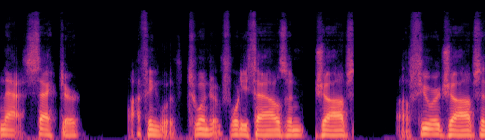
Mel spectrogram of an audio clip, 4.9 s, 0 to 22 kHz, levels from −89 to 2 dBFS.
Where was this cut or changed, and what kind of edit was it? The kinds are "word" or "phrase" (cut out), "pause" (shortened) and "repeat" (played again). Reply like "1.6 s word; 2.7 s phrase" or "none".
none

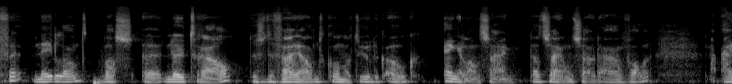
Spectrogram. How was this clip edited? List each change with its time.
none

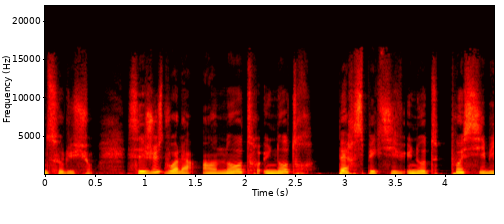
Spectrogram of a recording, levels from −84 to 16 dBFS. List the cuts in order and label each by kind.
1.2 s word

